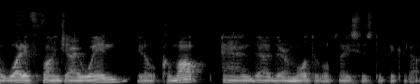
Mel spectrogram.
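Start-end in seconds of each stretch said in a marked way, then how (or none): none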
